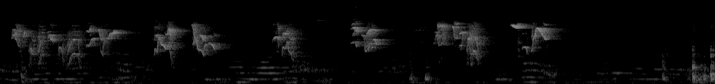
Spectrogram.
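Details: Female red-cowled cardinal in full song to stimulate the male: six or seven separate bursts of harsh, twittering high notes, each under a second, spaced by short quiet gaps over a faint hum.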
